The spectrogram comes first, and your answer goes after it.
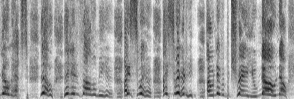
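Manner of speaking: high, loud, wailing denials; hammed-up desperate pleading. Renfield denying he betrayed Dracula, frantic mock wailing. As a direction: beg the master to believe you.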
